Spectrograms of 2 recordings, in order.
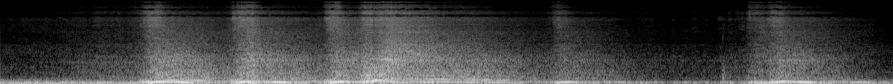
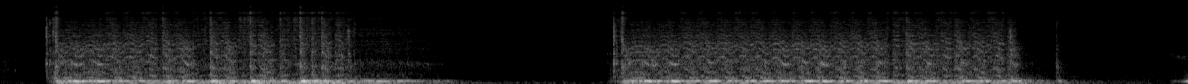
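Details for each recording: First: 1971 Dodge Charger R/T 440 big-block V8, warm after its cold start. A deep burbling idle with several quick throttle blips, pulling up cleanly and dropping back with no misfire or popping. Normal revving exhaust note. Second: 1971 Dodge Charger R/T with 440 engine, cold start after sitting four months, chilly, heavy oil, carburetor needing a rebuild: two long cranking bursts of about four seconds each, uneven churn, no catch; engine loaded up. Cranks but no start, flooded carburetor.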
